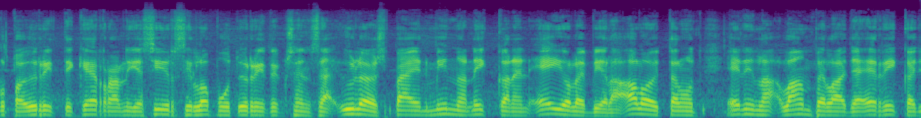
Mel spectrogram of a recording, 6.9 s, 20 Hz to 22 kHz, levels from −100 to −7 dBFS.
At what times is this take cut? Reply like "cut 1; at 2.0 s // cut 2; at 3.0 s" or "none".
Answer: none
